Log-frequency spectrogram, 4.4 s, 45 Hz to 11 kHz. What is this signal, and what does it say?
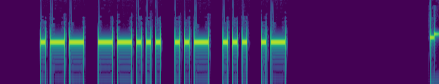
Morse code, heard as a keyed tone, about 25 wpm, 700 Hz. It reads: W7USA
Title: NA SOTA Chaser Callsigns 25wpm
